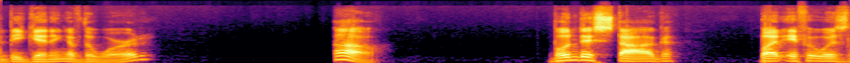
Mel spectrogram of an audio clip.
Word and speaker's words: Bundestag: guy was basically torpedoing all economic initiatives it's pronounced bundestag is it really huh bndes bundes where is it where is it spelled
